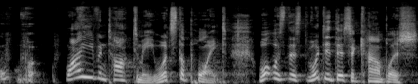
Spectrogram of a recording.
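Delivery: high, swooping, baffled, incredulous can't-believe-it voice. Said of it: "an incredulous look, like".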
